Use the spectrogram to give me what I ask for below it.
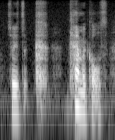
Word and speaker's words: chemicals: areas um very important the pronunciation of this is like a like a k or like a q so it's chemicals make sure you don't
